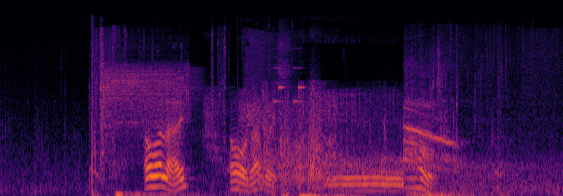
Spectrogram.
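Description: A laser gun fires with a loud, buzzing blast.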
